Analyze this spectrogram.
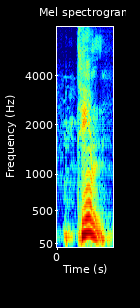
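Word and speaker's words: Tzim: I don't care how it's spelled. It's still pronounced Tim.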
